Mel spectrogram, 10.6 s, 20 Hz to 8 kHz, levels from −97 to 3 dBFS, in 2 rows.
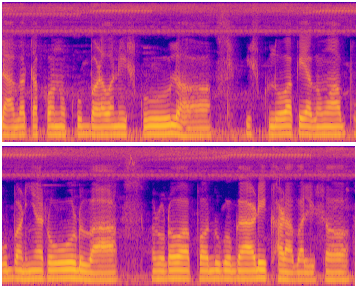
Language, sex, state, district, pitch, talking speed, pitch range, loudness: Bhojpuri, male, Uttar Pradesh, Deoria, 125 Hz, 125 wpm, 120-130 Hz, -16 LUFS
